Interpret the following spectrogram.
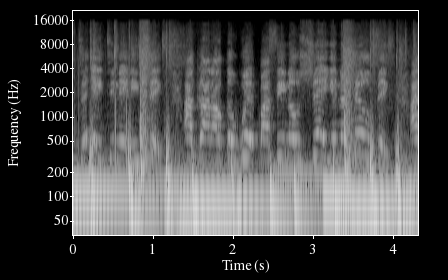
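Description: Mid-1990s hip hop track: a rapper's vocal over a deep bassline that shifts between held notes, with a steady drum beat.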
